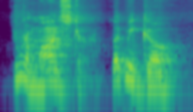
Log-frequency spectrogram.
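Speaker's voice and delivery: high, loud desperate shout; desperate cry. A narrator's reading. Boy held by the throat cries out at his father. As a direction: fight him off with your voice.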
